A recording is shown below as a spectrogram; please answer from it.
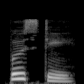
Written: busti

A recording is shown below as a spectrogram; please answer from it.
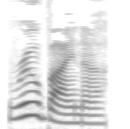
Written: rubaina

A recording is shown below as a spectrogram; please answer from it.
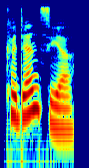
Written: cadencia

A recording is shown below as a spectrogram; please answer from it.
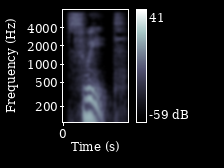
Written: suite

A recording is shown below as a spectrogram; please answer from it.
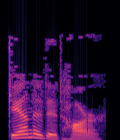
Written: ganadadhar

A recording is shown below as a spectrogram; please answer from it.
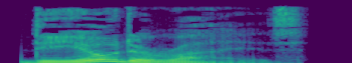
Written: deodorize

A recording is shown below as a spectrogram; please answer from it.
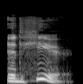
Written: adhere

